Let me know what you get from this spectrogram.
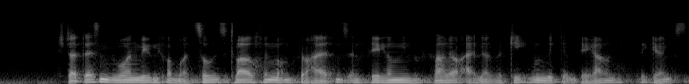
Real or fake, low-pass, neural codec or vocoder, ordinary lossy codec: fake; 7.2 kHz; codec, 16 kHz, 0.5 kbps, FreqCodec, larger model; none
